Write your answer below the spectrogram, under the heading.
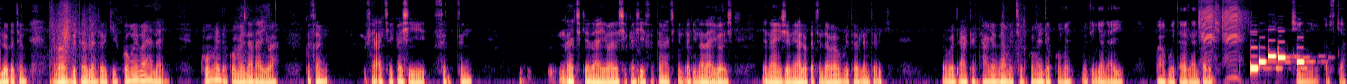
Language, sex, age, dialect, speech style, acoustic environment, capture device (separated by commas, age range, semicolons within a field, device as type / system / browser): Hausa, male, 18-24, Nigeria - Kano, relaxed, nature, mobile / Linux / Chrome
